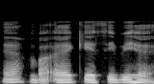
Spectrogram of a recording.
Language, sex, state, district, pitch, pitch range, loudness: Hindi, male, Tripura, West Tripura, 105 Hz, 105-110 Hz, -16 LUFS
